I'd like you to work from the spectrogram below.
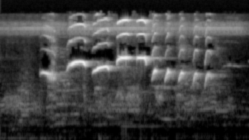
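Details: Oriental magpie-robin song played as a lure to prompt a silent bird to sing: a rich phrase of clear rising and falling whistles, then a quick run of short, slurred notes repeated several times a second.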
